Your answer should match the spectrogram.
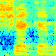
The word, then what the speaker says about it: Shechem: the city of chem we pronounce it shechem in english and uh and she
